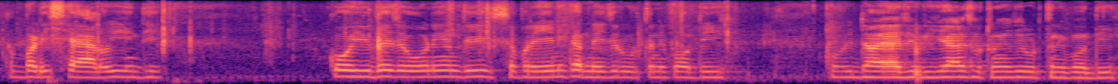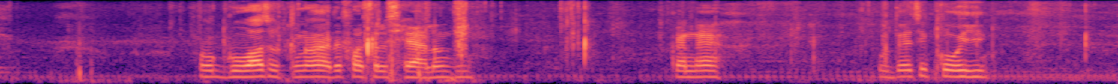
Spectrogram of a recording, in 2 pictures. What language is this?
Dogri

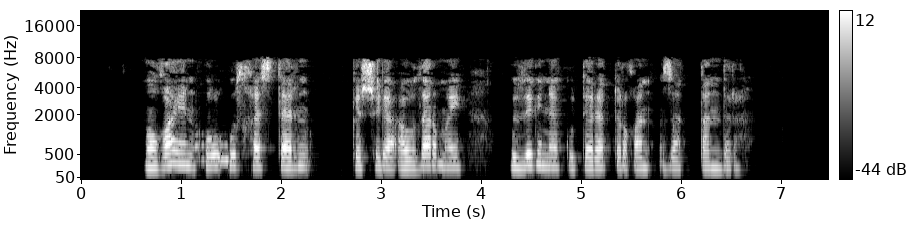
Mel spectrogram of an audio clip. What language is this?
Bashkir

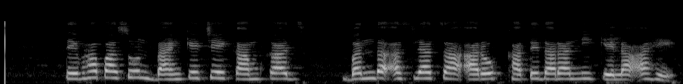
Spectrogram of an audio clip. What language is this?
Marathi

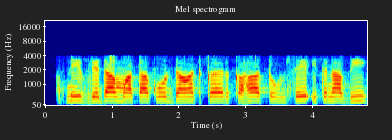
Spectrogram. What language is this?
Hindi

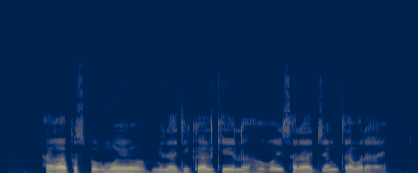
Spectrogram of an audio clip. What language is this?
Pashto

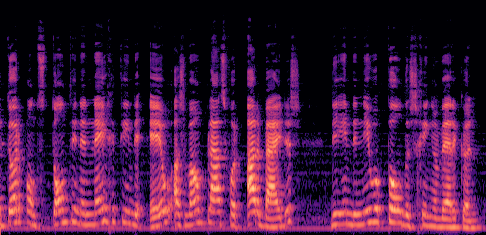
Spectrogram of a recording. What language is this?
Dutch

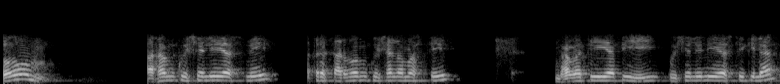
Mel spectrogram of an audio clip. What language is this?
Sanskrit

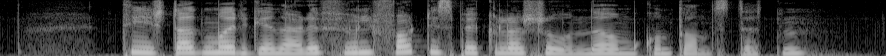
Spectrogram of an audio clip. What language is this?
Norwegian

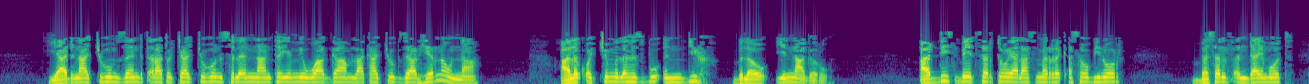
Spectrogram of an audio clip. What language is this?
Amharic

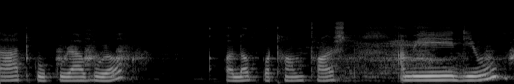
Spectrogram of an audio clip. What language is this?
Assamese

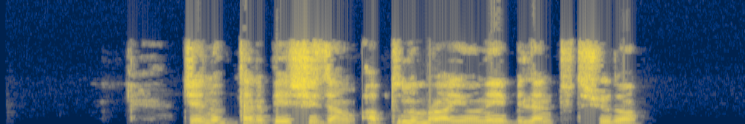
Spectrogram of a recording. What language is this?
Uyghur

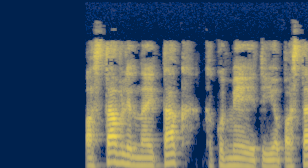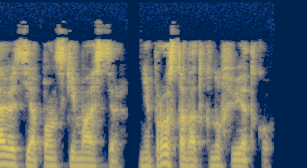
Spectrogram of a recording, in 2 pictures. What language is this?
Russian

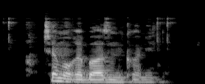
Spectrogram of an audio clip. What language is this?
Persian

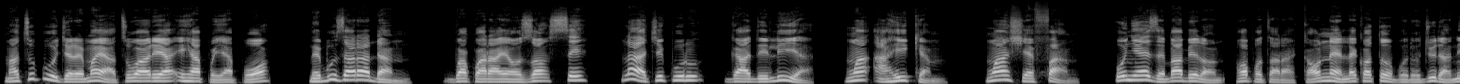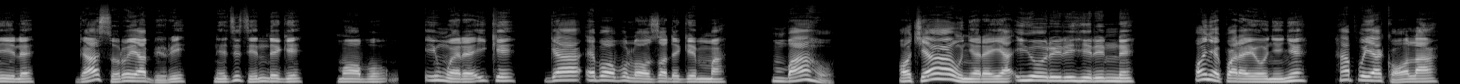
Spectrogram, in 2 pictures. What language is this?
Igbo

